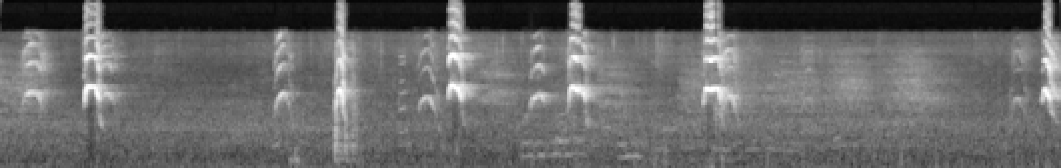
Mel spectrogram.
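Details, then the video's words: Otters playing with stones: sharp high chirping squeaks in short bursts, irregularly spaced, with a few clicks and faint background noise. "Som da Lontra, Lontras Brincando"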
